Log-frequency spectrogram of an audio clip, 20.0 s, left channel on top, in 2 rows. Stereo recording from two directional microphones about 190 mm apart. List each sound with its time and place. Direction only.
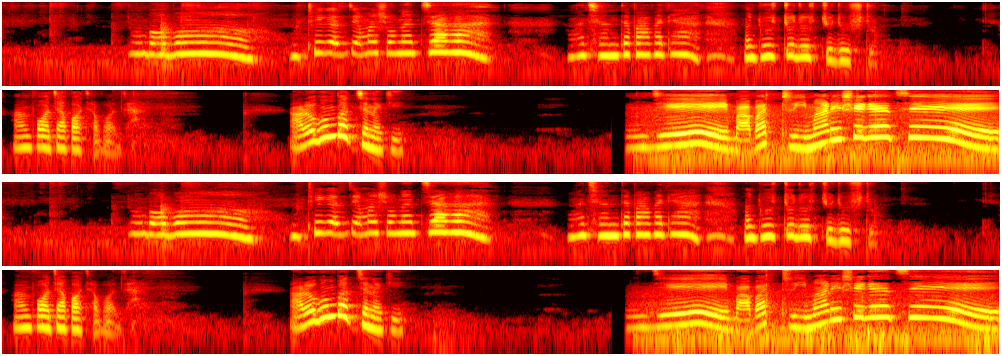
1.0 s a woman's voice: centre (ahead or behind)
4.3 s a sound: 5° right (ahead or behind)
5.9 s a woman's voice: 10° right (ahead or behind)
9.8 s a woman's voice: 15° right (ahead or behind)
12.4 s a sound: 15° right (ahead or behind)
13.6 s a woman's voice: 10° right (ahead or behind)
16.2 s speech: 5° right (ahead or behind)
